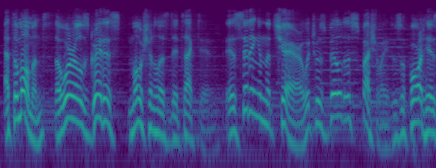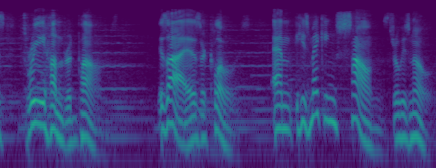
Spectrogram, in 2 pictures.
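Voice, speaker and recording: A man's voice: mid-range voice, sing-song, unhurried. An American man announcing and narrating in the scripted style of 1950s radio. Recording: dull vintage radio broadcast, music behind.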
